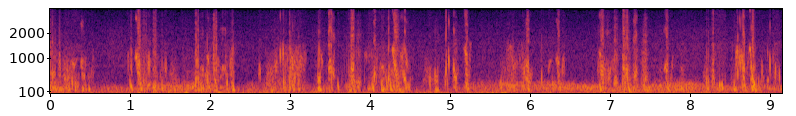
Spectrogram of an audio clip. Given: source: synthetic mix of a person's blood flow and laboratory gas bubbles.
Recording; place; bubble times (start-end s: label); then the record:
Doppler ultrasound of blood flow; subclavian vein
0.00-0.56 s: bubbles
0.95-1.48 s: bubbles
1.63-2.34 s: bubbles
2.59-3.19 s: bubbles
3.30-4.54 s: bubbles
4.71-5.11 s: bubbles
5.16-5.27 s: bubbles
5.62-6.04 s: bubbles
6.10-6.18 s: bubbles
6.21-6.45 s: bubbles
6.83-7.79 s: bubbles
7.86-7.97 s: bubbles
8.17-8.44 s: bubbles
8.51-9.16 s: bubbles
From the record:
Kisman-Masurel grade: 343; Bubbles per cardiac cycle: rolling drumbeat, 9 or more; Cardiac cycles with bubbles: 100%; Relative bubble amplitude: loud (0.450 to 0.775); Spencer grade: 3 (all of the cardiac periods contain showers or single bubble signals, but not dominating or overriding the cardiac motion signals); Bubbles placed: anywhere in the cardiac cycle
